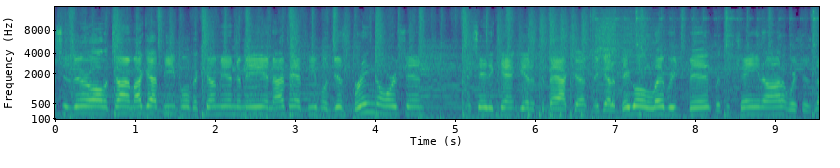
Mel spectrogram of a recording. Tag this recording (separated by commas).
Speech, Music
